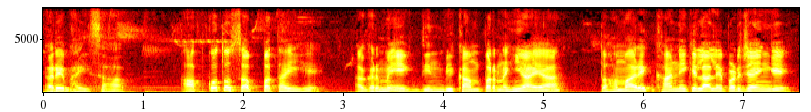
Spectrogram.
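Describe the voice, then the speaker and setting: A man acts out a poor but proud village father in a cartoon moral tale. He speaks at an ordinary male pitch, with affection and encouragement. Soft music runs behind him. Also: measured pace. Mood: earnest. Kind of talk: Hindi moral cartoon story dialogue.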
